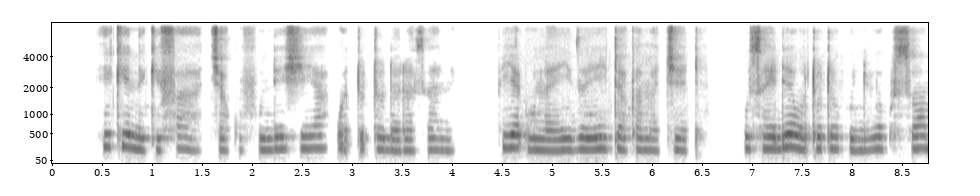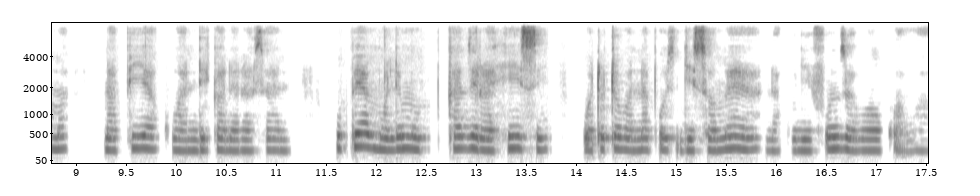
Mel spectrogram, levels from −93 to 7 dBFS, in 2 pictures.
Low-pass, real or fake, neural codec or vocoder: 7.2 kHz; real; none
